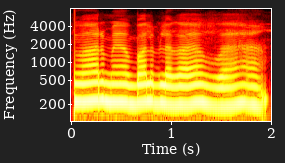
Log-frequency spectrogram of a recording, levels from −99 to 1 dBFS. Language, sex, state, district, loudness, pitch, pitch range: Hindi, female, Jharkhand, Palamu, -9 LUFS, 210 Hz, 200-220 Hz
